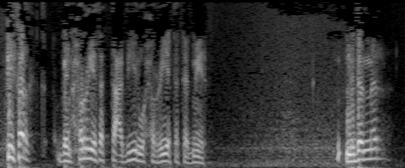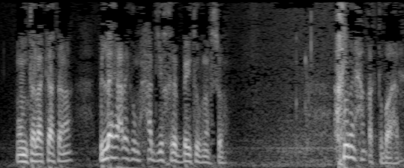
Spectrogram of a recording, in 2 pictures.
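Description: A man's voice: medium pitch, husky. A man, hosting a program and making an impassioned appeal full of pleading rhetorical questions and repeated refrains, on dull lo-fi broadcast audio. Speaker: TV program host.

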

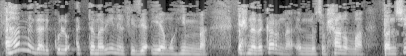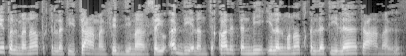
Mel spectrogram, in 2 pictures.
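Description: Male radio health host, quick and fluent, explanatory, muffled broadcast sound. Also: on the high side, gravelly, breathy edge. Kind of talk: call-in health advice. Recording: dull lo-fi radio audio.

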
